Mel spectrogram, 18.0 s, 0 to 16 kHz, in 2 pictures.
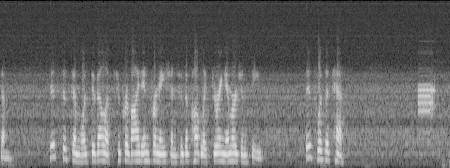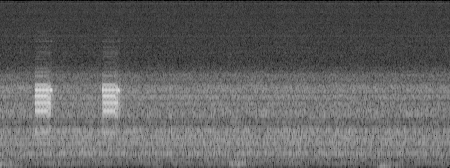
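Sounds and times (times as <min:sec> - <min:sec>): radio hiss: 0:08.3 - 0:08.9, 0:09.6 - 0:10.3, 0:11.0 - 0:11.5.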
